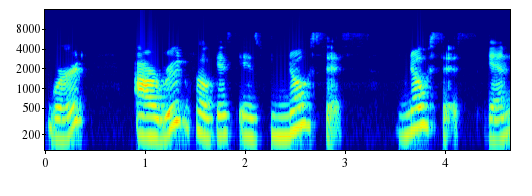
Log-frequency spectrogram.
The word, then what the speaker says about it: gnosis: our root focus is gnosis gnosis again this is a greek word so the g is silent it's just um gnosis you need that g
